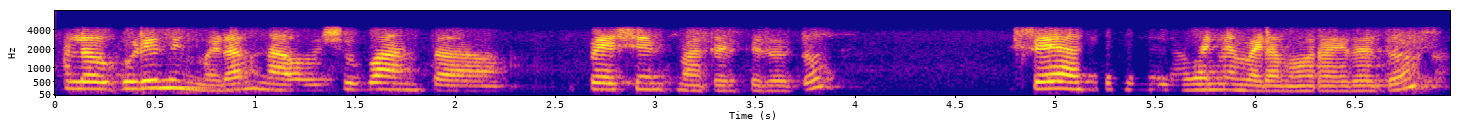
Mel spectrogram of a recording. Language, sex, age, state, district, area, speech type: Kannada, female, 18-30, Karnataka, Kolar, rural, conversation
